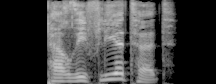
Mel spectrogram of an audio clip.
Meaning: inflection of persiflieren: 1. second-person plural preterite 2. second-person plural subjunctive II
- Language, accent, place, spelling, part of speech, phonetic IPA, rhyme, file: German, Germany, Berlin, persifliertet, verb, [pɛʁziˈfliːɐ̯tət], -iːɐ̯tət, De-persifliertet.ogg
